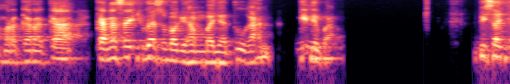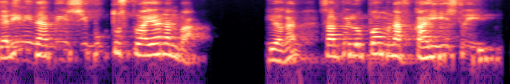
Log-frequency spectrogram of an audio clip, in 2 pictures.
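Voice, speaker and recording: A man's voice: a little high, fairly bright tone, reverberant. A man preaching as a pastor to an online prayer group, conversational and folksy, turning to his listeners again and again. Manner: conversational, addresses listeners as "Pak" constantly. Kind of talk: sermon. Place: home, online prayer meeting. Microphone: video call.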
